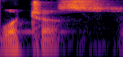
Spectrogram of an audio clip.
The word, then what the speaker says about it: watchOS: Die richtige Aussprache ist WatchOS.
